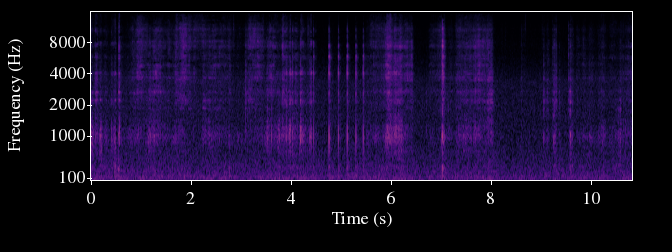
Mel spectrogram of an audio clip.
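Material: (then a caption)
Lacquered wood. A large, empty Khokhloma wooden bowl with a glossy gold-lacquered interior is scratched and rubbed inside with long nails and fingertips, while a pearl bracelet hangs on the wrist. Soft, steady scraping and rubbing run throughout, broken by short, bright clicking taps that ring briefly around 1 kHz.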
